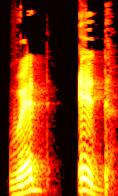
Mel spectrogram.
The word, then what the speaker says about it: wedded: Now, and when we add ed to it, it is pronounced as wedded. Remember, two letters are always once pronounced, so we do not pronounce double d of wed. So it is wedded.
